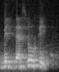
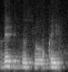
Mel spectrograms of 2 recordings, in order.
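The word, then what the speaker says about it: بالدسوقي: Contoh dia nyebut biddasuki itu orang Padang tuhuki yang tepat adalah biddusuki.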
